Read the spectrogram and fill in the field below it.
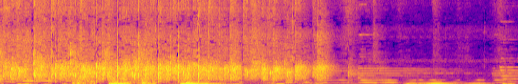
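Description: A church congregation claps and cheers in praise during worship, dense steady applause for about five seconds before thinning out under lingering music.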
